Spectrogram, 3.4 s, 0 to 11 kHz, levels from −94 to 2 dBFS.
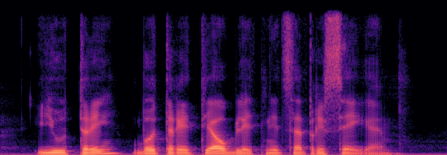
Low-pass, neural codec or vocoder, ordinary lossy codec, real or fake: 9.9 kHz; autoencoder, 48 kHz, 128 numbers a frame, DAC-VAE, trained on Japanese speech; none; fake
